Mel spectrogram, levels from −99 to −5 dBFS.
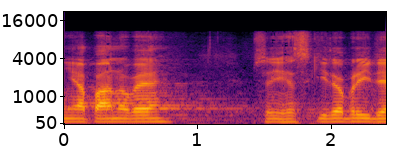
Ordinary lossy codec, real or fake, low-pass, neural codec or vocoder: AAC, 64 kbps; real; 10.8 kHz; none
